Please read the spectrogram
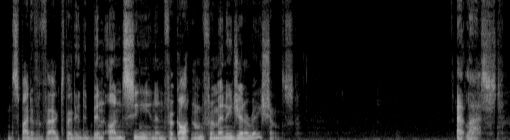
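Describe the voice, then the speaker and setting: A man narrating a gothic horror story in the first person, with a measured, theatrical and formal literary delivery. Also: medium pitch, fairly bright tone, no room sound, studio quality. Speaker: audiobook narrator.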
